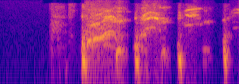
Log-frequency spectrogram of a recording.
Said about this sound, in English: Take a deep breath and cough.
